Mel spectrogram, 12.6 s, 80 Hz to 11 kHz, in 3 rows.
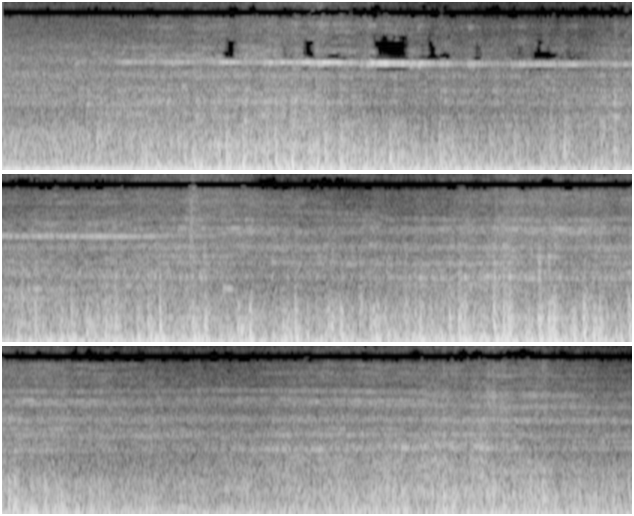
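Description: MBTA commuter rail train passing close by: passenger coaches rolling past with steady wheel-on-rail noise. The diesel locomotive's low rumble eases in the first couple of seconds, and a thin, high wheel squeal runs from about 1.5 to 5 seconds in.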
